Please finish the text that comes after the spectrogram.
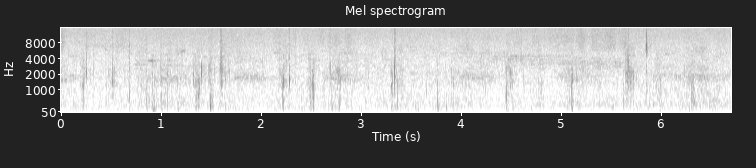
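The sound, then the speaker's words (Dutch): Footsteps of someone walking at a steady, slightly uneven pace, each step a soft crunchy tap, fairly quiet, continuing throughout with no voices. “Ik loop gewoon met je mee en ik luister.”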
